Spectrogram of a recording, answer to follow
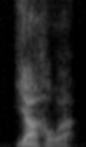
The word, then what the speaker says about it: Yahweh: Yahweh Yahwa, the proper pronunciation of the name of Eloha, God as directed in his Torah, teaching regarding his haya.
